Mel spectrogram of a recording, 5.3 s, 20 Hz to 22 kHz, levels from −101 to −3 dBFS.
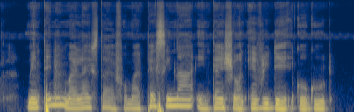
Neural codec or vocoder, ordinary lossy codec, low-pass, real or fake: none; none; none; real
